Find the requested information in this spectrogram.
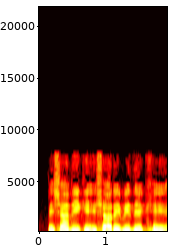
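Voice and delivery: normal talking voice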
